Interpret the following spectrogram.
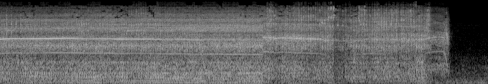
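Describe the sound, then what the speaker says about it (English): A power drill whines loudly and steadily as it bores through a metal bar while mounting a tow defender protective screen, its pitch dipping slightly under load before cutting off abruptly. "We're gonna drill through our bar here"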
